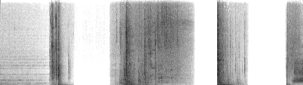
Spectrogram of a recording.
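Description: A heavy wooden door creaks open and shuts with a thud.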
